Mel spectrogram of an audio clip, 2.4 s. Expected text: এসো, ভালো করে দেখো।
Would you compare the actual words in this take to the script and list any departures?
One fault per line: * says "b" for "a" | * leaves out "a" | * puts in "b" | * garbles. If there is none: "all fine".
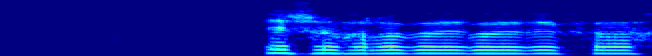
* puts in "করে"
